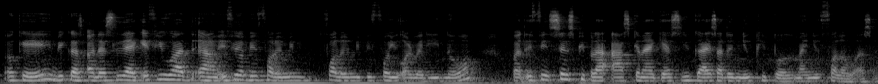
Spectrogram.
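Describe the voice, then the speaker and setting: A woman with a Trinidadian accent, working as a dating coach, answers live-stream viewer questions in a quick, lowish, steady and slightly mellow voice. She's chatty and frank, often repeating or restarting words, over roomy audio with faint noise.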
